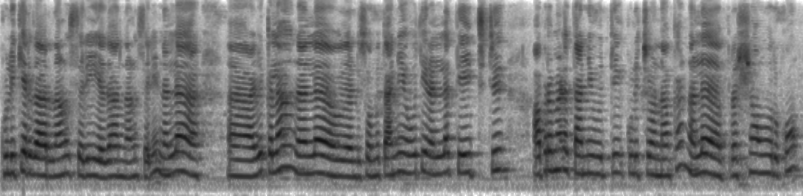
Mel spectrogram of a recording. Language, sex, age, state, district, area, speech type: Tamil, female, 60+, Tamil Nadu, Nagapattinam, urban, spontaneous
